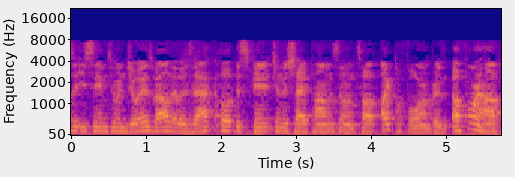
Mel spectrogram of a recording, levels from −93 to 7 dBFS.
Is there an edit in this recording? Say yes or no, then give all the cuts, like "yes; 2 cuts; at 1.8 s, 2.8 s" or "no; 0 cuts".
yes; 2 cuts; at 1.9 s, 4.3 s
